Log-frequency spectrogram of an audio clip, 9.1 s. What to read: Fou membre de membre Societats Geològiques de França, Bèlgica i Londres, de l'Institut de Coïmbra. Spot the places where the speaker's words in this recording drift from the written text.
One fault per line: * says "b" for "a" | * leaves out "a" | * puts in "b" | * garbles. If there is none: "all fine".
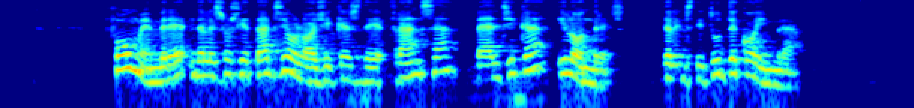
* says "les" for "membre"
